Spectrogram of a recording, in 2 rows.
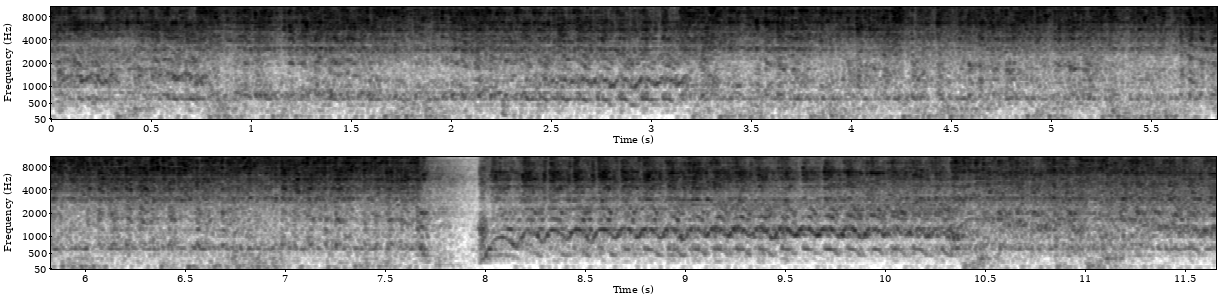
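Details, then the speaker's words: Renault 5 GT Turbo just started for the first time in 5 years, with the fuel pump powered directly: ragged, uneven idle with stumbling beats and a brief dip; cause unclear, wrong HT lead order suspected. "It sounds a bit unhappy, doesn't it? Still very unhappy about something. It's relatively unhappy, I would say."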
